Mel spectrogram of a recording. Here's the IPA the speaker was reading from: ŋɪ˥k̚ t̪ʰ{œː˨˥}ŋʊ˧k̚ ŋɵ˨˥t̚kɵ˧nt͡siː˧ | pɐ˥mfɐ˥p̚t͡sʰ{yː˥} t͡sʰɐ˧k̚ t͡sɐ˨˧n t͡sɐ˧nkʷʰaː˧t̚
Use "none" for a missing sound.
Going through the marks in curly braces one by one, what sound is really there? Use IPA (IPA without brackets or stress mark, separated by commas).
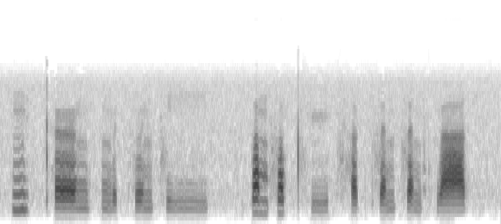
œː˧, yː˨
